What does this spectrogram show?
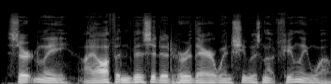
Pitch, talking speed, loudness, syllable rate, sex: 95 Hz, 215 wpm, -18 LUFS, 6.3 syllables/s, male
